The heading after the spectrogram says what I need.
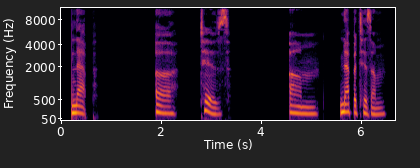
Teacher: Stress nep and keep uh tis um smooth.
